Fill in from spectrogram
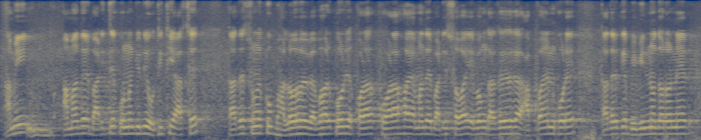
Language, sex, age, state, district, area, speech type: Bengali, male, 18-30, West Bengal, Purulia, urban, spontaneous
